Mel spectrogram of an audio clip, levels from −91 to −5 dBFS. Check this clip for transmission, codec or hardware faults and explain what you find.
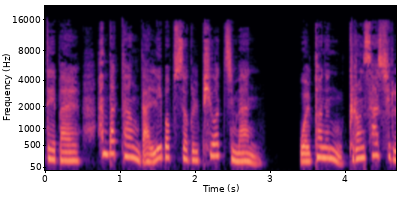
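One hardware fault is present. Computer activity noise runs from 1.10 to 3.10 s. When the processor, graphics card or mouse draws varying current, that load shifts the ground shared with the audio circuit, and the disturbance rides into the recording. Here it is a faint buzzy chirping pulsing at around 70 Hz, roughly 45 dB below the speech. It follows the computer's activity rather than the speech, appearing and vanishing independently of it.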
